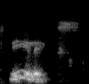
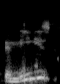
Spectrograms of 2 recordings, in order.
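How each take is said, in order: First: The name ends with a 'ks' sound. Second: The name ends with an 's' sound. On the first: The speaker calls it wrong. "His name is not Felix" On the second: The speaker calls it right. "As he said, Feliz... Pronounce it right"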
